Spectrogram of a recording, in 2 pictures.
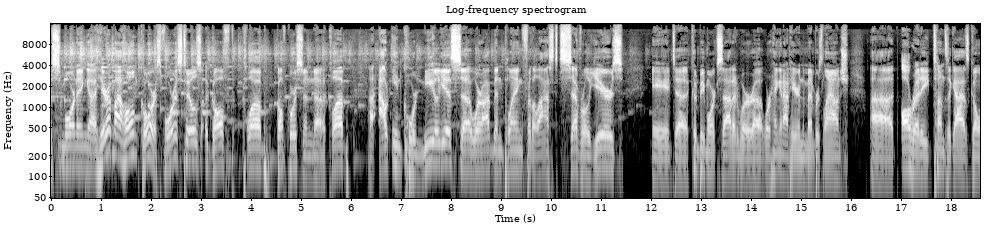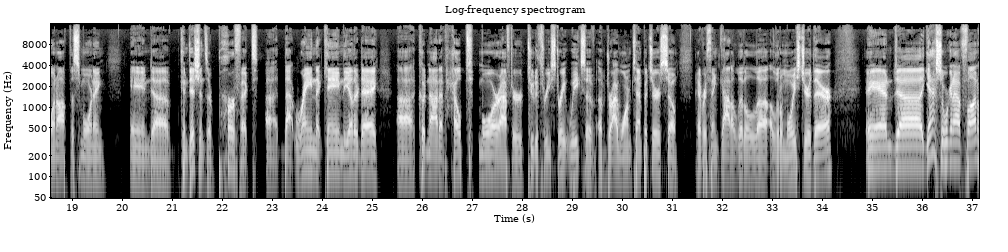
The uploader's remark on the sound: On location at Forest Hills Golf Course breaking down the biggest merger in golf history.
